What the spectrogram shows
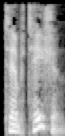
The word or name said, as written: temptation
